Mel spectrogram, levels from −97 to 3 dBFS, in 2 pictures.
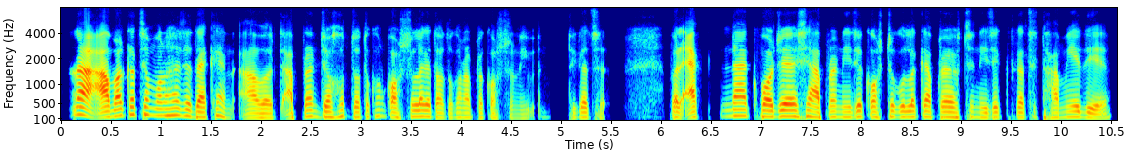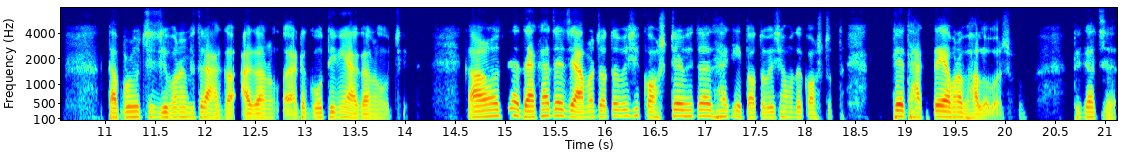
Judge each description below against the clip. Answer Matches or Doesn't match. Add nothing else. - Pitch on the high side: Doesn't match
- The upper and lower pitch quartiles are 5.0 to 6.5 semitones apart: Doesn't match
